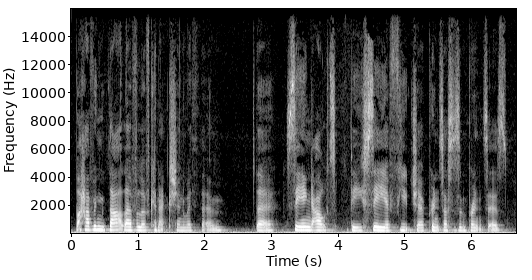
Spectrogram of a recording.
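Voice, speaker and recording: A woman's voice: fairly high pitch, level tone, unhurried, gravelly, a little mellow. A woman who performs on stage, chatting casually as an interview guest.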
